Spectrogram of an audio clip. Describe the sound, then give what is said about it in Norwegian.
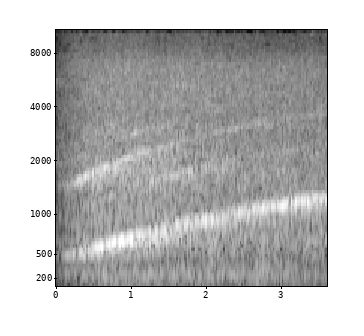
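An ambulance siren wails steadily, its tone sliding slowly upward over a dense wash of street noise and traffic rumble, loud throughout, as ambulances shuttle between Once train station and hospitals in the Argentine capital after a commuter train accident. “Store deler av gårsdagen gikk ambulansene i skytteltrafikk mellom togstasjonen Once og en rekke sykehus rundt om i den argentinske hovedstaden.”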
